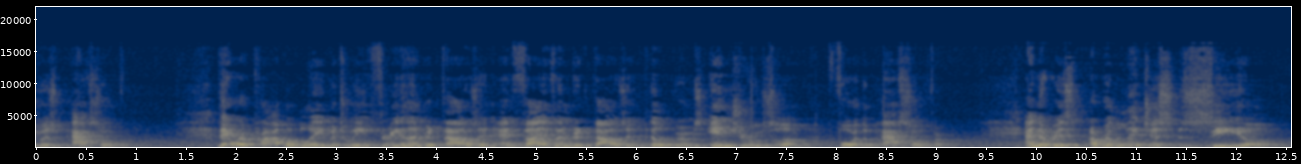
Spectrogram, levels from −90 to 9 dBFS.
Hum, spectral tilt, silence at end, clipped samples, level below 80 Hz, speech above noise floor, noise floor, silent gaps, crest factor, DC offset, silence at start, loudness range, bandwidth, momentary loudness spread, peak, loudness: none; -5 dB/octave; 0 s; under 0.1%; -58 dBFS; 20 dB; -52 dBFS; none; 18 dB; under 0.1%; 0 s; 3 LU; 16.5 kHz; 12 LU; -14 dBFS; -32 LUFS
